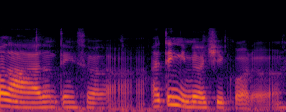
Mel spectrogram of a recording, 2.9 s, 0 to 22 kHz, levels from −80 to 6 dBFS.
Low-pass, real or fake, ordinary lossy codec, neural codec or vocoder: none; real; none; none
